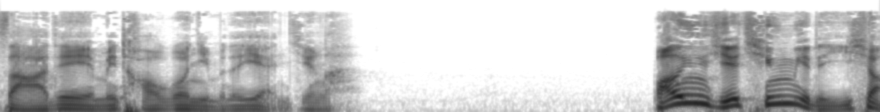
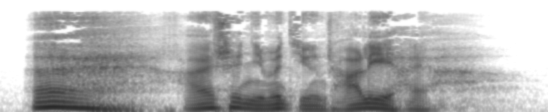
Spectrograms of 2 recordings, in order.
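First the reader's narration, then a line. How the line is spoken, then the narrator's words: Exaggerated long sigh. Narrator (Chinese): 煞有介事的长叹一声说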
